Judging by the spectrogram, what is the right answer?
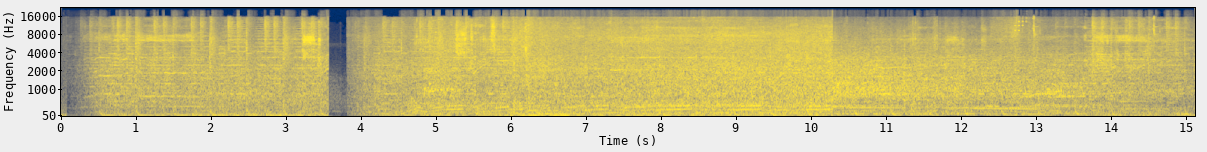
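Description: A 1957 Nash Custom drives in Forza Horizon 5, its loud, steady engine roar building and shifting as it races along, with a brief cutout near the start and faint tire noise mixed in.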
